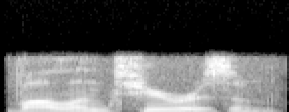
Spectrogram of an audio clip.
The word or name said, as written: volunteerism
